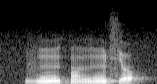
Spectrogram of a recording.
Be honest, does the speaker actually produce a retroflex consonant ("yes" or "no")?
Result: no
